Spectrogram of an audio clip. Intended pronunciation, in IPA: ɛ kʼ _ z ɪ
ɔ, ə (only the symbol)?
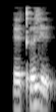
ə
